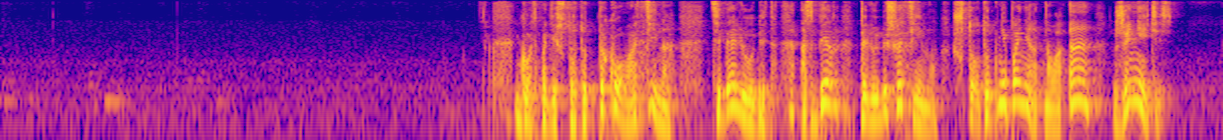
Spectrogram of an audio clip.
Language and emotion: Russian, angry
